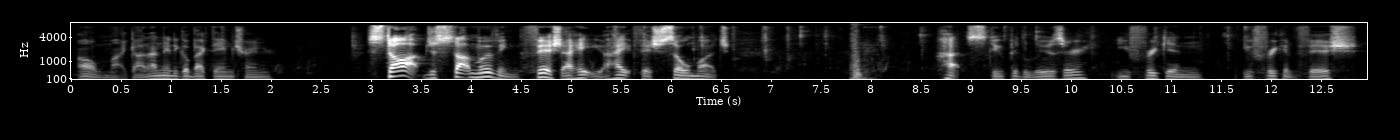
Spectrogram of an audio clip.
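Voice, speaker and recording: A man giving casual gameplay commentary as host of his own gaming channel, excitable and profane, trash-talking and breaking into sudden yelps. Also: sits low, unhurried, slight background noise.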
